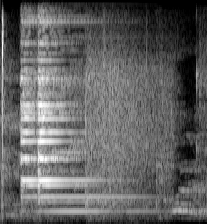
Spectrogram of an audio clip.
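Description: Notification-bell ding sound effect of a subscribe-button animation: a sudden bell-like ring of several steady tones that fades away over about a second and a half.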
